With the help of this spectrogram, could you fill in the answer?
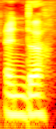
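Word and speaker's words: Ende: Michael End. – Correct. I think it's pronounced Ender, but I'll let you have it. – Ender. Question three. – Pronounced Michael Ender if he's German, but anyway, yes, correct.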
